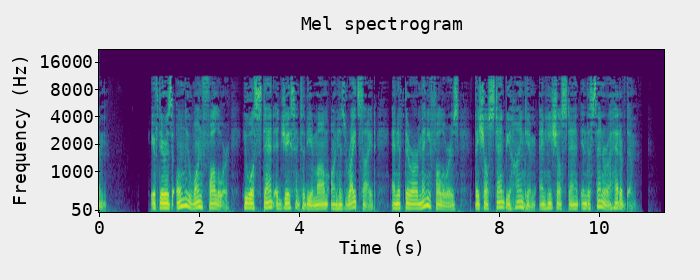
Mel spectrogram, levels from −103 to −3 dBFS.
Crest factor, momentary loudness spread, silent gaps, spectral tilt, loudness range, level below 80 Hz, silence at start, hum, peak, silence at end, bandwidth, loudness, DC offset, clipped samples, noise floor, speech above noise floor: 16 dB; 10 LU; 0.82-0.97 s; -6 dB/octave; 3 LU; -44 dBFS; 0 s; none; -2 dBFS; 0.6 s; 11.5 kHz; -17 LUFS; under 0.1%; under 0.1%; -81 dBFS; 65 dB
